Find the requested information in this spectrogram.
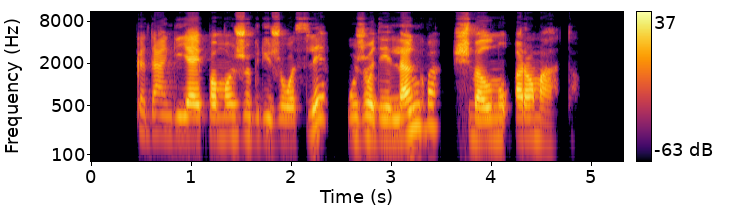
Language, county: Lithuanian, Marijampolė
